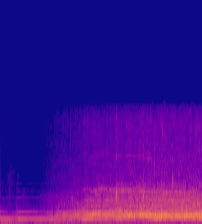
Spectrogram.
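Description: Background music with a crowd cheering sound effect that swells in about half a second in and stays loud.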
